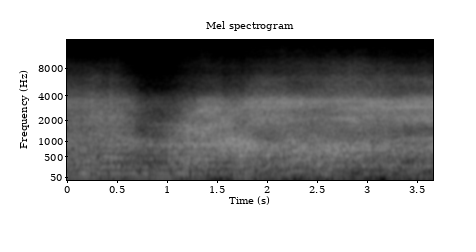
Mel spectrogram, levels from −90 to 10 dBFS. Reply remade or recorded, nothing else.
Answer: remade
